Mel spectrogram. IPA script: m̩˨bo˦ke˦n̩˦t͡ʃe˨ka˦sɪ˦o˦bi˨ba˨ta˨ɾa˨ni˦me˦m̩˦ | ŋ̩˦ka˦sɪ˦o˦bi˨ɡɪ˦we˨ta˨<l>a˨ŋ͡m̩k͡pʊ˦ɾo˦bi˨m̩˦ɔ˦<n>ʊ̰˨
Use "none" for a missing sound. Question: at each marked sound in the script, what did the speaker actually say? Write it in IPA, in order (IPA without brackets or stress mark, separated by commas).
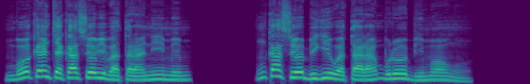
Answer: ɾ, ŋ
